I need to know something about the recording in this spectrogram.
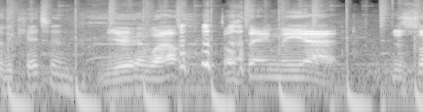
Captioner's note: laughter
